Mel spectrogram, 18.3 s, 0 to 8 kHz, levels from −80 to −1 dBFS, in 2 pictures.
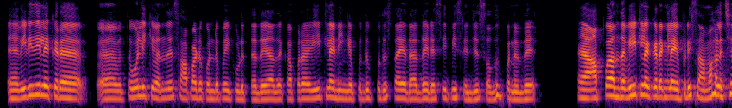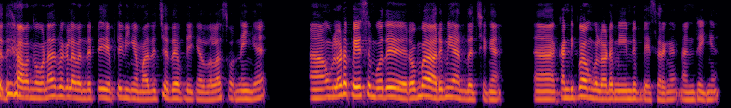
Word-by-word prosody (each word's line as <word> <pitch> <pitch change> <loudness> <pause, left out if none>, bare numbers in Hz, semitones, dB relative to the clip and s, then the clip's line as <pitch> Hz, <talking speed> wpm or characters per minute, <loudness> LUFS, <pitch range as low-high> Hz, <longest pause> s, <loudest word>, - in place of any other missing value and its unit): அ - - 0
விடுதியில 240 +4 +3
இருக்கிற 210 -3 +2 0.6
அ - - -1 0.2
தோழிக்கு 215 +1 0
வந்து 190 +3 -3
சாப்பாடு 185 +1 -2
கொண்டு 175 0 -4
போய் 175 -2 -5
குடுத்தது. 160 -1 -4
அதுக்கப்புறம் 170 +2 -4
வீட்ல 205 +2 0
நீங்க 170 -1 -3
புது 175 +1 -7
புதுசா 185 +1 -6
ஏதாவது 170 +1 -2
ரெசிபி 185 +2 -6
செஞ்சு 160 +2 -5
சொதப்புனது. 160 -3 -3 0.6
அ - - +2 0.2
அப்போ 195 +5 -4
அந்த 210 -1 +3
வீட்ல 250 +1 +4
இருக்கவங்கள 210 -3 +5
எப்படி 220 +4 -1
சமாளிச்சது? 230 +7 +1
அவங்க 200 -1 -1
உணர்வுகள 210 -1 +1
வந்துட்டு 185 +2 -3
எப்படி 200 +1 -4
நீங்க 175 -2 -3
மதிச்சது 175 +2 -2
அப்படிங்கிறதெல்லாம் 165 +1 -5
சொன்னீங்க. 170 0 -3 0.7
ஆ - - 0 0.2
உங்களோட 225 +6 +4
பேசும்போது 220 -2 +4 0.3
ரொம்ப 225 +5 +1
அருமையா 200 +1 +1
இருந்துச்சுங்க. 165 -1 -3 0.5
அ - - -1 0.3
கண்டிப்பா 195 +3 +2
உங்களோட 175 -1 0
மீண்டும் 170 -1 -3
பேசுறேங்க. 160 +1 -5
நன்றிங்க. 160 0 -5
180 Hz, 150 wpm, -22 LUFS, 170-210 Hz, 0.7 s, இருக்கவங்கள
